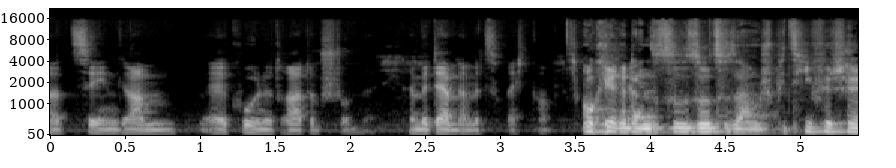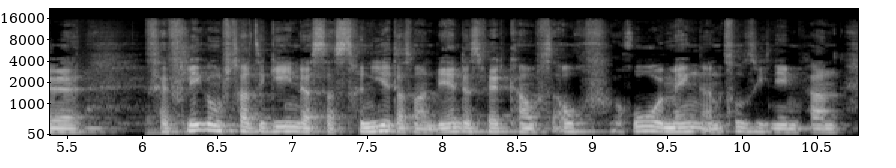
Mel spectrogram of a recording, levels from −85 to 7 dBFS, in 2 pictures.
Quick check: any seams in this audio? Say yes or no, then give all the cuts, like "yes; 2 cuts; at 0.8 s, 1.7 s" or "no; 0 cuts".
yes; 8 cuts; at 1.8 s, 2.7 s, 3.7 s, 4.0 s, 6.0 s, 7.7 s, 9.1 s, 9.9 s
